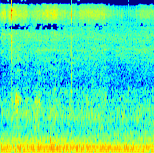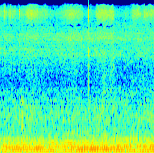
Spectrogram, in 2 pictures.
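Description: Steady low hum of a motor running, with a few even tones, and two faint clicks, one about a second and a half in and one near five seconds in.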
